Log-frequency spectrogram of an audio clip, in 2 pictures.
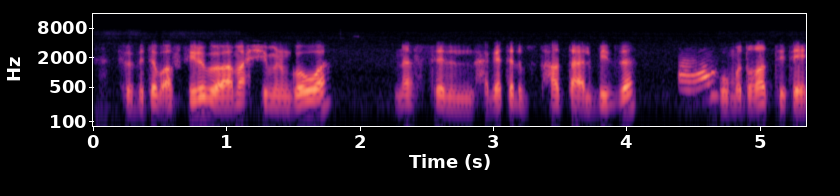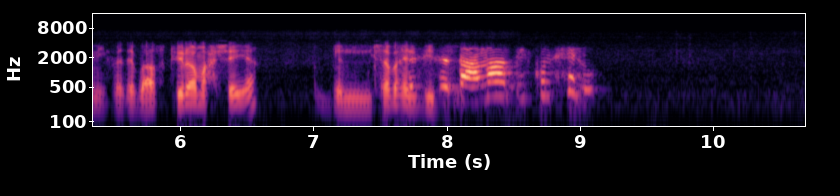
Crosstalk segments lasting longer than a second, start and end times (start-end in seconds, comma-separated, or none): none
